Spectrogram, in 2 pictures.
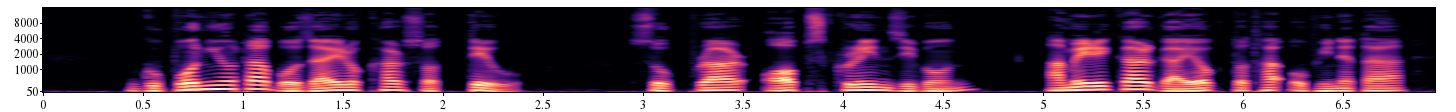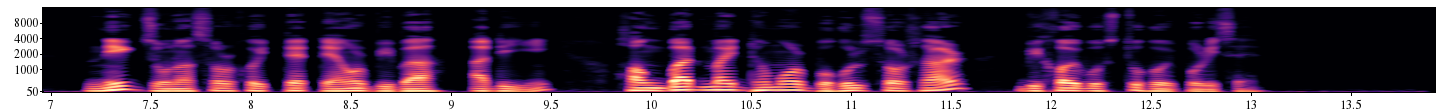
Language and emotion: Assamese, neutral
